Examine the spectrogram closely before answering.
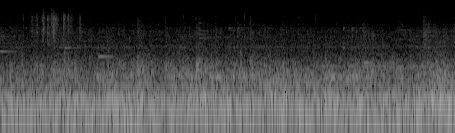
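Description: Molten metal pours with a deep, steady rumble.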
